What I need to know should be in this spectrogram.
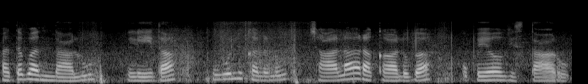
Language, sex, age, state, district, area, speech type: Telugu, female, 18-30, Telangana, Ranga Reddy, urban, spontaneous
